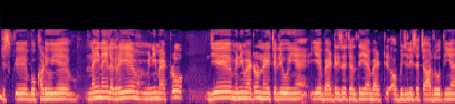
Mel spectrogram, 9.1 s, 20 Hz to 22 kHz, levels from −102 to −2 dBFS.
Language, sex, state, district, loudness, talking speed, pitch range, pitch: Hindi, male, Uttar Pradesh, Muzaffarnagar, -18 LUFS, 210 wpm, 165-185 Hz, 175 Hz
